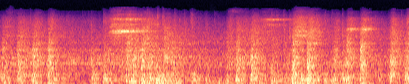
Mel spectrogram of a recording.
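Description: Shin-etsu Line local train running along the track, heard from the driver's cab: a steady rumble with the clickety-clack of wheels over rail joints and a few brief high wheel squeals.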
